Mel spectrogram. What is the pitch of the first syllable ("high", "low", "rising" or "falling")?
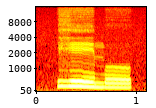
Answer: falling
